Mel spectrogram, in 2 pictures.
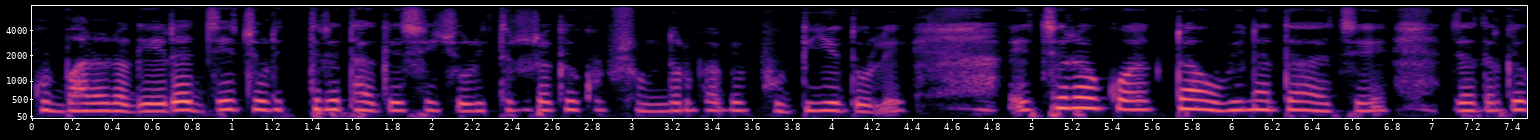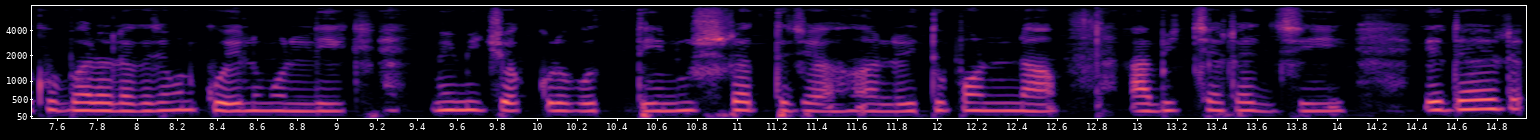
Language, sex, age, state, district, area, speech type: Bengali, female, 30-45, West Bengal, Purba Bardhaman, urban, spontaneous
